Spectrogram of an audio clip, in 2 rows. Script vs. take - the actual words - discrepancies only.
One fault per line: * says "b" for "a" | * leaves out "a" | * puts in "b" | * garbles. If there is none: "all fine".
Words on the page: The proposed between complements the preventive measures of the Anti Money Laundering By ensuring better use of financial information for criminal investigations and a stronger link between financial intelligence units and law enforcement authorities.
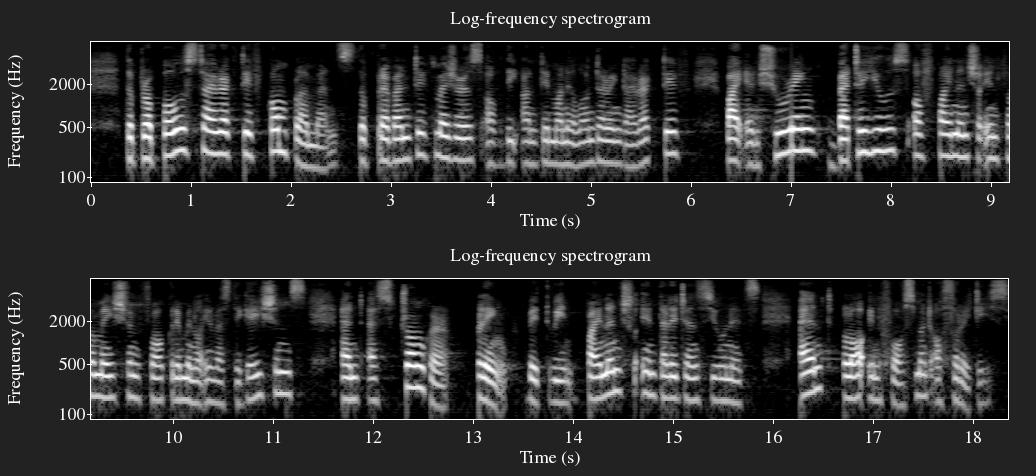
* says "directive" for "between"
* puts in "Directive"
